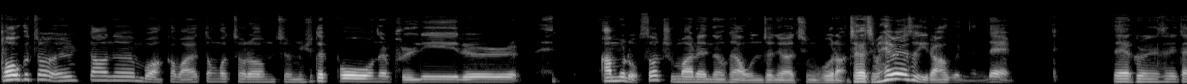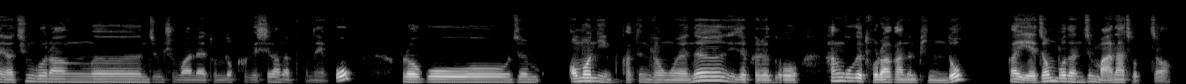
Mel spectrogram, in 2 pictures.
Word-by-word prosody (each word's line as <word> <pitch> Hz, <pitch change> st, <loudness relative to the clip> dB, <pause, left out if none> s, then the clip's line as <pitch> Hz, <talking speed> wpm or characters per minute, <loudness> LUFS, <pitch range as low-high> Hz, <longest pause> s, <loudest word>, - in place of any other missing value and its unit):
어 215 Hz, +4 st, +8 dB
그쵸. 220 Hz, -5 st, -3 dB
일단은 185 Hz, 0 st, -5 dB
뭐 130 Hz, -6 st, -2 dB
아까 120 Hz, +2 st, -12 dB
말했던 120 Hz, +3 st, -7 dB
것처럼 120 Hz, -2 st, -5 dB
좀 115 Hz, 0 st, -12 dB
휴대폰을 140 Hz, -1 st, +4 dB
분리를 115 Hz, 0 st, -1 dB
해 -, -, -31 dB, 0.8 s
함으로써 175 Hz, +4 st, 0 dB
주말에는 120 Hz, -, -2 dB
그냥 105 Hz, -4 st, -2 dB
온전히 105 Hz, +1 st, -6 dB
여자 100 Hz, 0 st, -1 dB
친구랑 100 Hz, -1 st, -4 dB
제가 135 Hz, 0 st, +6 dB
지금 125 Hz, +2 st, -4 dB
해외에서 230 Hz, -2 st, +7 dB
일을 110 Hz, -1 st, -1 dB
하고 110 Hz, 0 st, -6 dB
있는데 170 Hz, -7 st, -5 dB, 1.0 s
네 135 Hz, -1 st, +2 dB
그래서 130 Hz, -1 st, -6 dB
일단 125 Hz, +1 st, -4 dB
여자 115 Hz, 0 st, -3 dB
친구랑은 125 Hz, -2 st, -4 dB
좀 120 Hz, +1 st, -14 dB
주말에 105 Hz, -2 st, -6 dB
돈독하게 105 Hz, 0 st, -15 dB
시간을 115 Hz, 0 st, -6 dB
보내고 95 Hz, -2 st, +1 dB, 0.5 s
그러고 120 Hz, 0 st, +4 dB
좀 120 Hz, 0 st, -6 dB, 0.3 s
어머님 140 Hz, -4 st, +4 dB
같은 120 Hz, -1 st, -11 dB
경우에는 110 Hz, -, +1 dB
이제 115 Hz, -5 st, -2 dB
그래도 105 Hz, -1 st, -2 dB, 0.2 s
한국에 160 Hz, -2 st, +2 dB
돌아가는 115 Hz, -1 st, +3 dB
빈도가 125 Hz, -, 0 dB
예전보다는 135 Hz, +5 st, +3 dB
좀 130 Hz, 0 st, -7 dB
많아졌죠. 110 Hz, -1 st, -2 dB
120 Hz, 305 characters per minute, -23 LUFS, 115-140 Hz, 1.0 s, 어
